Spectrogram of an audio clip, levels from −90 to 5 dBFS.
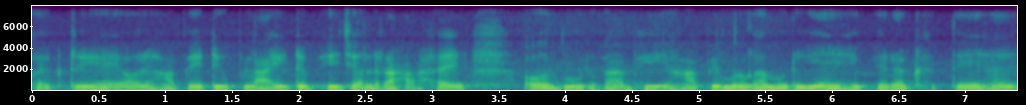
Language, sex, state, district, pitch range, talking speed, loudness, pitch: Hindi, female, Uttar Pradesh, Jyotiba Phule Nagar, 200-215 Hz, 160 wpm, -16 LUFS, 205 Hz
